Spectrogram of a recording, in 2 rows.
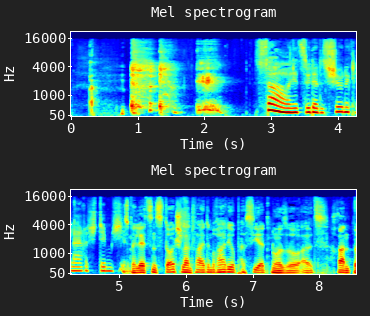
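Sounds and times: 
person clearing throat: 0.2 - 2.4
speech: 3.3 - 8.5.

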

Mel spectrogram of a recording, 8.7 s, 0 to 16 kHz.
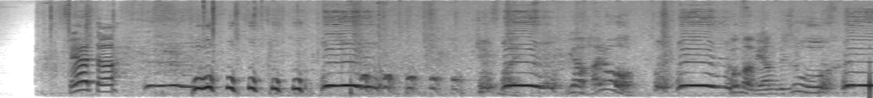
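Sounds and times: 
speech: 0.7 - 8.7
bird giving hooting courtship and territorial call: 1.5 - 5.9, 6.6 - 8.7.

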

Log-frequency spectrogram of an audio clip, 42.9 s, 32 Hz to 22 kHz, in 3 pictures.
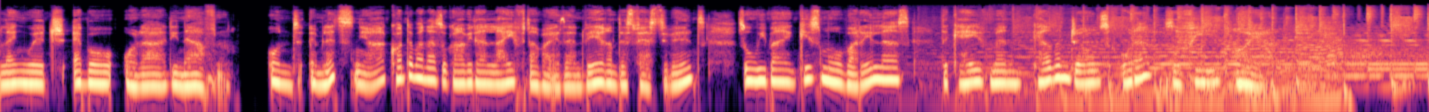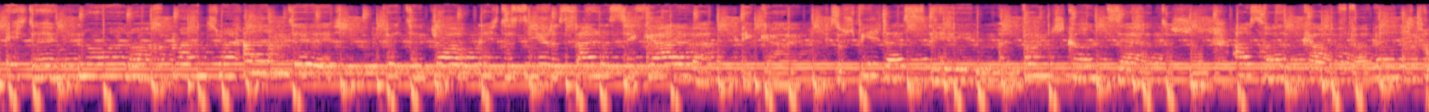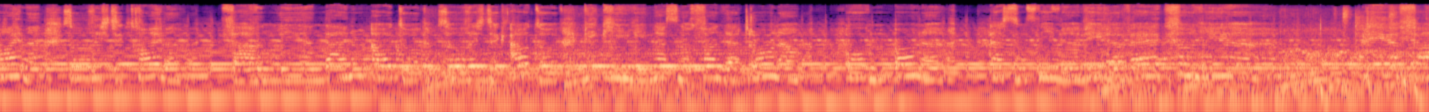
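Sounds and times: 
speech: 0.0 - 12.8
loud song with driving beat, thick bass and layered melodic instruments: 10.1 - 42.8.

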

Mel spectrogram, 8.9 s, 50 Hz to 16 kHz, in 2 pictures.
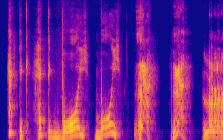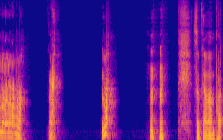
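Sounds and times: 
speech: 0.4 - 5.7, 6.5 - 6.8, 7.4 - 8.9
person imitating a barking dog: 2.7 - 5.8, 6.5 - 6.9.

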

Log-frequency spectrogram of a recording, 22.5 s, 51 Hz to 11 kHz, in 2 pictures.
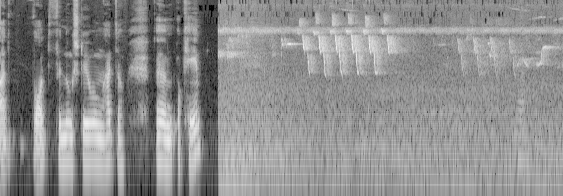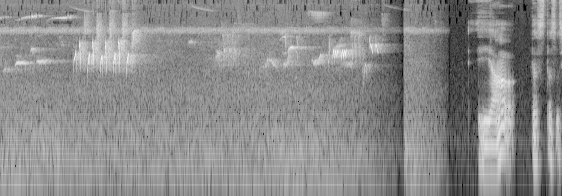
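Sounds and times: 
speech: 0.0 - 4.8, 20.8 - 22.4
nightingale singing broken fragmented strophes: 4.4 - 20.2
steady high-pitched insect drone: 4.4 - 20.2.

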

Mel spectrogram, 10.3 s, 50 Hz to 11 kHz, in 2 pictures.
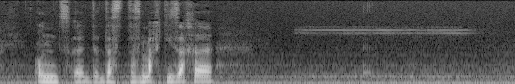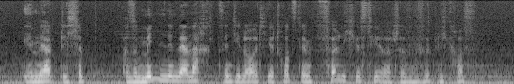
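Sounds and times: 
low rumble of traffic at night: 0.0 - 10.2
speech: 0.4 - 2.4, 5.4 - 10.0
car horn honking in night traffic: 2.9 - 5.0.

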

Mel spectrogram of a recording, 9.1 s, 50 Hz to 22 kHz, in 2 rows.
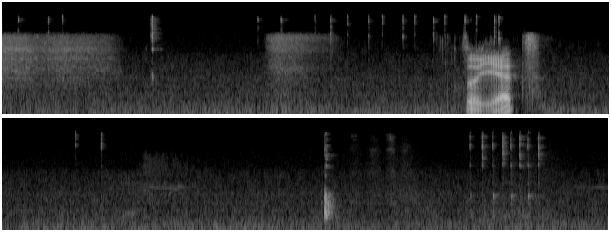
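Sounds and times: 
quiet hiss: 0.0 - 9.0
battery-powered computer mouse clicking: 1.9 - 3.5, 5.1 - 5.4, 8.0 - 8.7
speech: 3.5 - 4.1.

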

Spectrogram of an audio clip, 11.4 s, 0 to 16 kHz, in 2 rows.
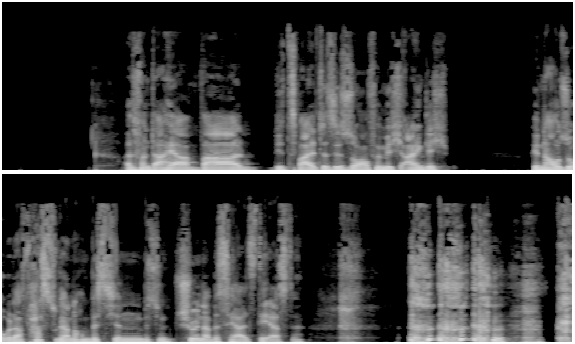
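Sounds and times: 
speech: 1.2 - 4.5, 5.3 - 11.3
person coughing harshly: 9.1 - 11.3.

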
